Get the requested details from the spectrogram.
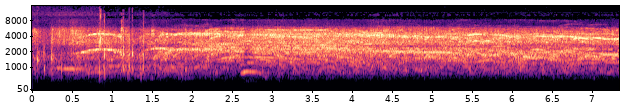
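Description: A loud, sustained wall of high-pitched screaming and cheering from a large crowd of fans as their idol steps out of the door for his first appearance of the morning, with shrill individual shrieks rising and falling throughout, holding steady at full intensity.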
